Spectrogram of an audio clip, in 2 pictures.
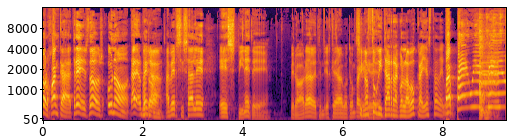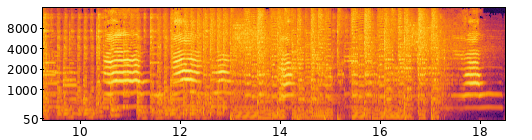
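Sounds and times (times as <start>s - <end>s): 
speech: 0.0s - 9.0s
operatic voice imitating a cat with meow-like notes: 8.3s - 13.2s, 13.9s - 14.6s
busy musical accompaniment: 8.7s - 17.7s.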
